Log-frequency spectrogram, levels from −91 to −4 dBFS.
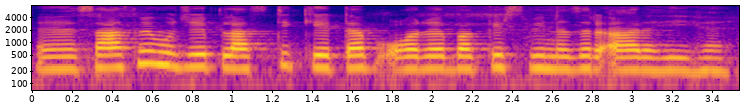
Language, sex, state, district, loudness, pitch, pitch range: Hindi, female, Chandigarh, Chandigarh, -17 LUFS, 235 Hz, 230-250 Hz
